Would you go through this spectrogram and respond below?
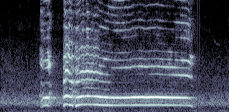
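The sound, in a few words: chickens clucking and crowing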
